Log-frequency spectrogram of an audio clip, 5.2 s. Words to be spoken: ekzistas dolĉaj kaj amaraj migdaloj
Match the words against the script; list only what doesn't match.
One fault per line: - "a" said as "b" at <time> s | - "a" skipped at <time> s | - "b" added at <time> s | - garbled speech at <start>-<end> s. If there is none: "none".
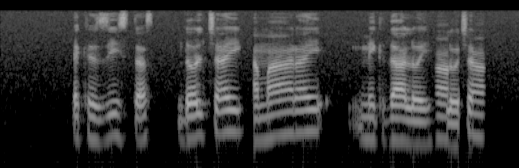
- "kaj" skipped at 2.3 s
- garbled speech at 4.3-4.8 s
